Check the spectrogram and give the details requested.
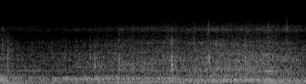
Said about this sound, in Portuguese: É, deixa só o carro passar aqui.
